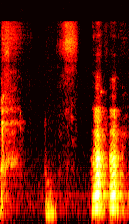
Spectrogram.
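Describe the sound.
A loud belch in two throaty voiced bursts, one right after the other, preceded by a softer low grunt and a faint breathy sound.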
